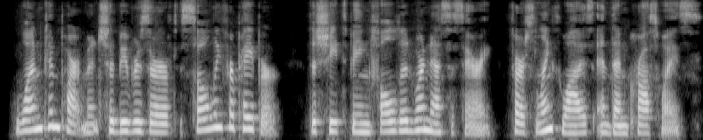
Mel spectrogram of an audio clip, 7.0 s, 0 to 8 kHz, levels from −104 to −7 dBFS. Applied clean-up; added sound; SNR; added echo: none; none; none; none.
